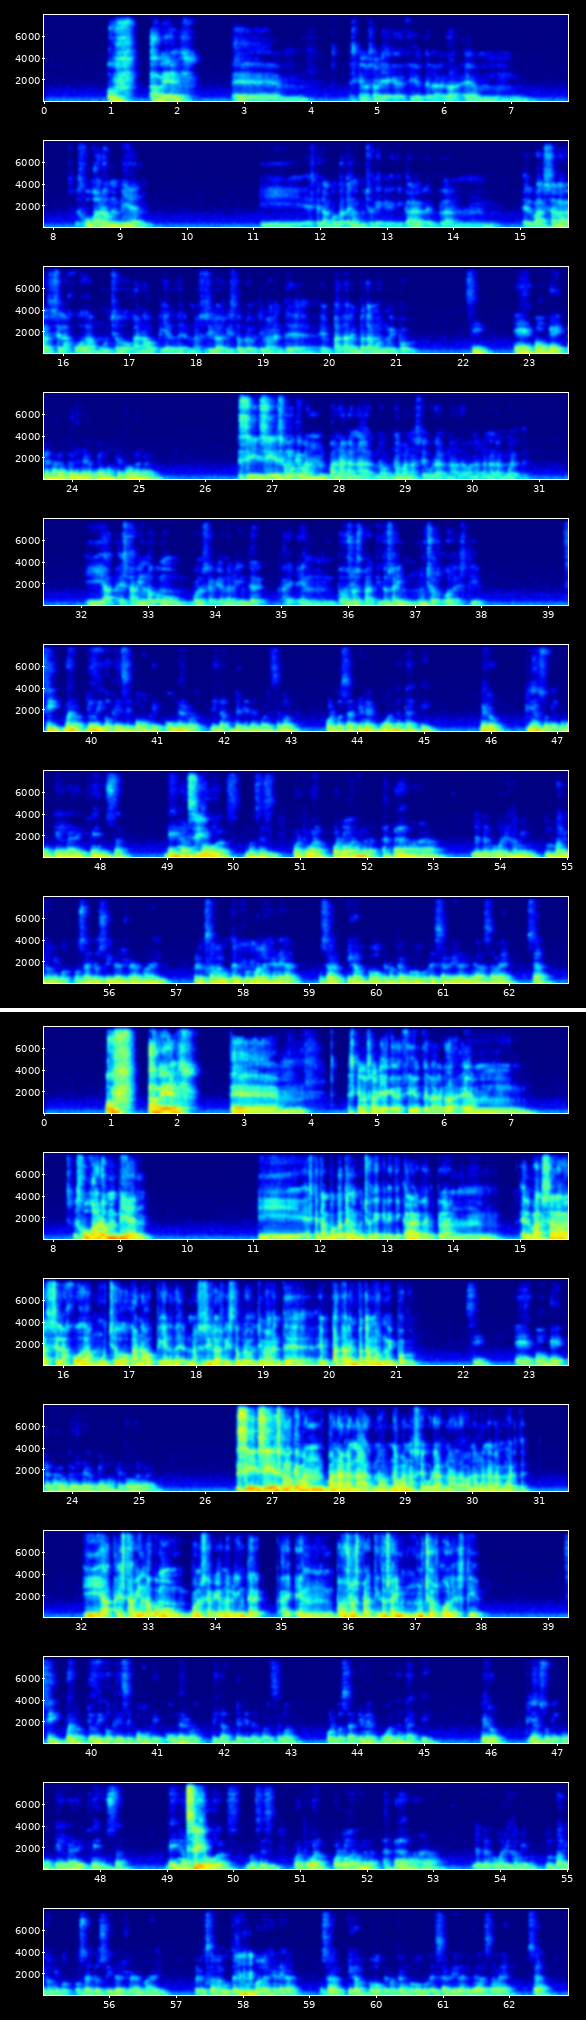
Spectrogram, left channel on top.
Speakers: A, on the right; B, on the left.
A: Uf, a ver. em, es que no sabría qué decirte, la verdad. Em, Jugaron bien y es que tampoco tengo mucho que criticar. En plan, el Barça se la juega mucho, o gana o pierde. No sé si lo has visto, pero últimamente empatar, empatamos muy poco.
B: Sí, es como que ganar o perder, pero más que todo ganar.
A: Sí, sí, es como que van, van a ganar, no, no van a asegurar nada, van a ganar a muerte. Y a- está viendo como, bueno, se vio en el Inter, hay- en todos los partidos hay muchos goles, tío.
B: Sí, bueno, yo digo que ese es como que un error, digamos, que tiene el Barcelona, porque, o sea, tiene buen ataque, pero pienso que como que en la defensa dejan
A: Sí.
B: dudas. No sé si, porque bueno, por lo menos mira, acá yo tengo varios amigos, varios amigos. O sea, yo soy del Real Madrid, pero o sea, me gusta el
A: Ujú.
B: fútbol en general. O sea, digamos como que no tengo esa rivalidad, ¿sabes? O sea,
